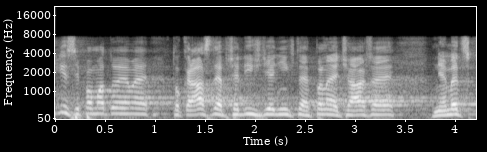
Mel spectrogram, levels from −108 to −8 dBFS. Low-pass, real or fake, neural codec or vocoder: 7.2 kHz; real; none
